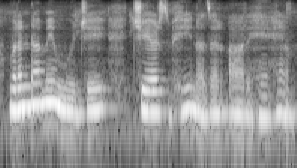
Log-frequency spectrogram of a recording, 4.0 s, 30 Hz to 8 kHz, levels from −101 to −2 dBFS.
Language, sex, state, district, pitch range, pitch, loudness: Hindi, female, Arunachal Pradesh, Longding, 180-215 Hz, 195 Hz, -14 LUFS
